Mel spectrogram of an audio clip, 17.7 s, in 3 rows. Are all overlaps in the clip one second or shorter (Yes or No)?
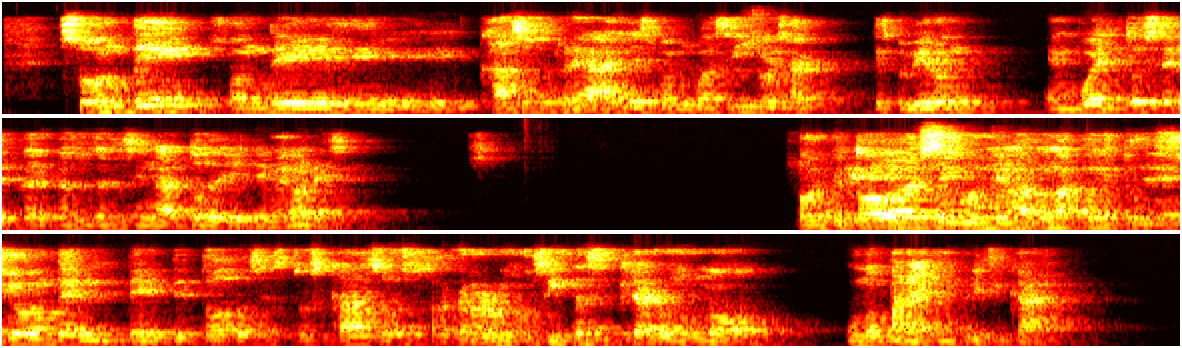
No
